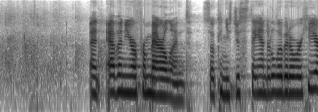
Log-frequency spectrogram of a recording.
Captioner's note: applause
